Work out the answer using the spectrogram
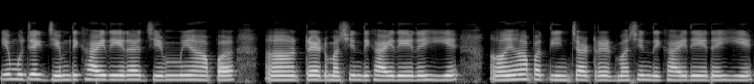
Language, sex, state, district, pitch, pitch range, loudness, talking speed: Hindi, female, Uttar Pradesh, Jyotiba Phule Nagar, 205 Hz, 200-215 Hz, -15 LUFS, 215 wpm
